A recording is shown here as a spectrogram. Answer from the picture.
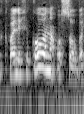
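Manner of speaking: ordinary delivery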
